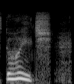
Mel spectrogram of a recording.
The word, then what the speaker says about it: Deutsch: And we continued to hear Douche. And then one time, Jen sent it to me, and then she said, Zoe Douche, and I go, it's Deutsch. And she goes, oh, Vito keeps saying douche.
